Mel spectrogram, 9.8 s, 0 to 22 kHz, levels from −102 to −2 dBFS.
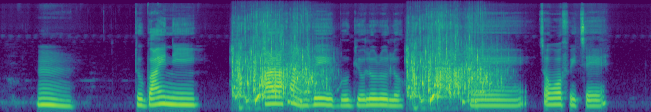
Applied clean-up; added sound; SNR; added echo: none; Stream; -3 dB; none.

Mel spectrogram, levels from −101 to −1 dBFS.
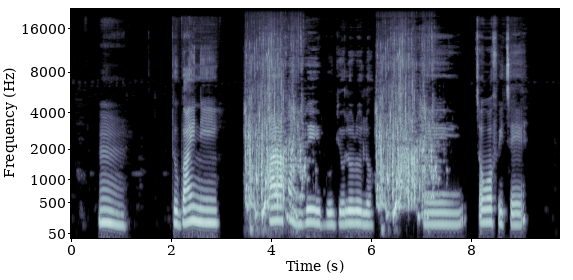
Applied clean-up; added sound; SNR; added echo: classical method Wiener filter.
